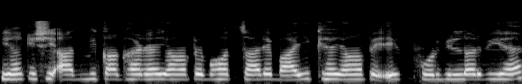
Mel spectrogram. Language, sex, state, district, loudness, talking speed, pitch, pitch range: Hindi, female, Bihar, Saharsa, -12 LUFS, 220 wpm, 240 Hz, 235-245 Hz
